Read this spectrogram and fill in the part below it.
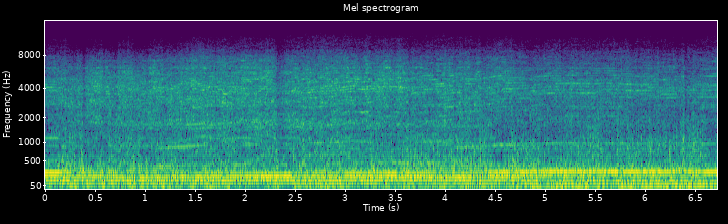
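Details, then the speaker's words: Liquifire two-stroke snowmobile at 20 degrees after adjusting the choke plungers 1.5 turns to 0.030 in, which seems to fix a long-running bog from quarter throttle up: the engine pulls steadily under throttle with no stumble; it runs as it should. "all right now that's definitely more like it's supposed to be I think we got her fixed"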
